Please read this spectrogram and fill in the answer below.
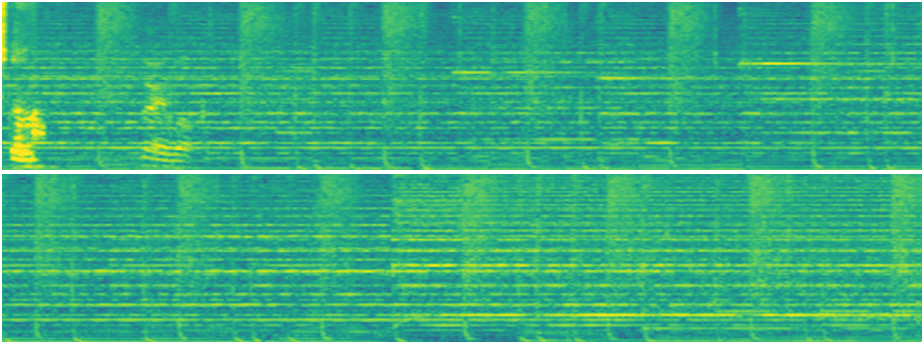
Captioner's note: various voices departing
